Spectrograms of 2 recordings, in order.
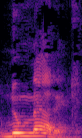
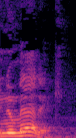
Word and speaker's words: pneumatic: And also the word pneumatic. I don't know, in Portuguese, probably pneumatic, pneumática, you know, say. But in English, sometimes it's silent, but the most time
